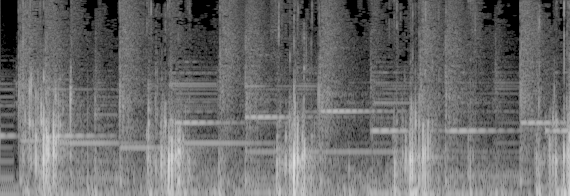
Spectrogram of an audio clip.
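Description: Four short gulping sounds, about one a second, for a toy pup pretending to drink from a baby bottle, over light background music.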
